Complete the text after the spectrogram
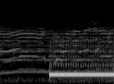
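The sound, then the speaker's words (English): A telephone ringing as a prank call is placed from the called man's own number: a brief buzzy electronic note gives way abruptly to a loud, steady, unbroken ring tone, clear, with no one talking. “Oh, he's ringing from his own number now.”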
